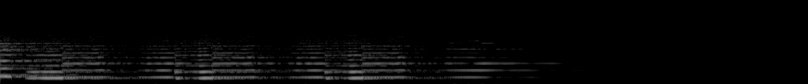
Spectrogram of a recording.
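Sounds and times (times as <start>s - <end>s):
violin: 0.0s - 5.6s.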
